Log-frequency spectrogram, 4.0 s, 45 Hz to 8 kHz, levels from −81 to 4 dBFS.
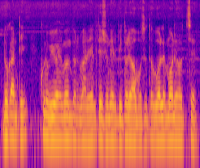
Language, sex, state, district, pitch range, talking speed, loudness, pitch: Bengali, male, West Bengal, Cooch Behar, 105-110 Hz, 150 wpm, -16 LUFS, 105 Hz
